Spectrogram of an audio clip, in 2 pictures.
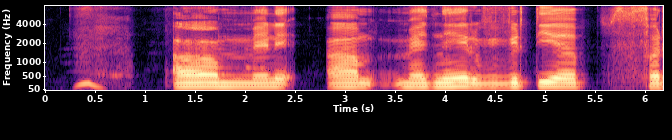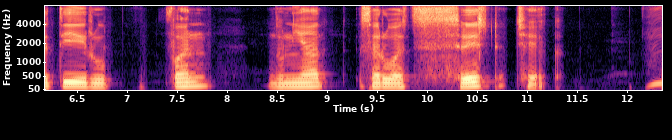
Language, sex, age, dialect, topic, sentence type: Magahi, male, 41-45, Northeastern/Surjapuri, banking, statement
